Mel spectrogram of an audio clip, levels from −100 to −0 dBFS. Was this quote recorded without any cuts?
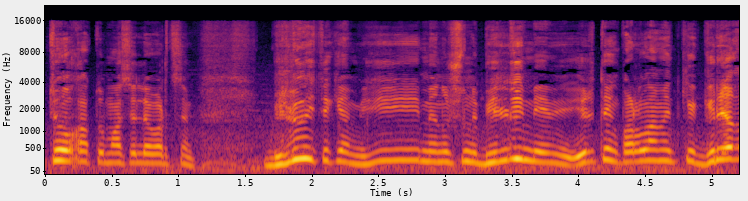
yes; 0 cuts

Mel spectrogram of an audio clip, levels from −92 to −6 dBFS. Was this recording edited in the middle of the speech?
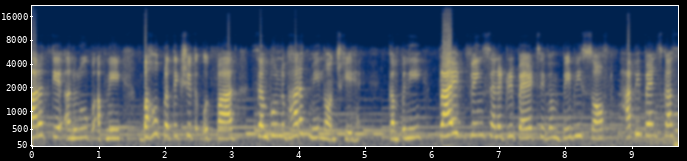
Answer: no; 0 cuts

